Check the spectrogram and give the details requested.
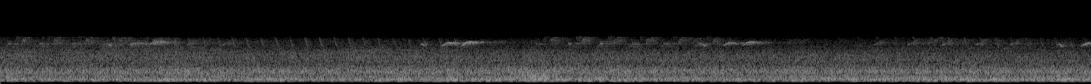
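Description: Small birds chirping in short, scattered calls over a steady hiss, heard through a security camera's microphone.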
